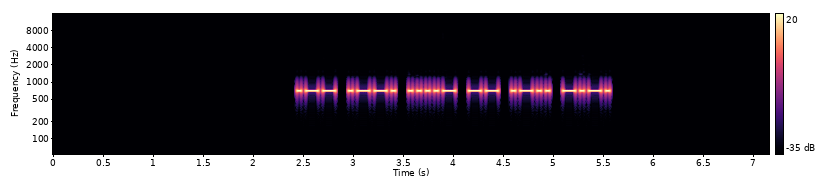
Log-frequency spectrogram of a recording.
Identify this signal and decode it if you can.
Morse code, heard as a keyed tone, about 28 wpm, 700 Hz. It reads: WP4MLC
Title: USA Call Signs - 6 Characters - Repeated 2x - 28wpm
